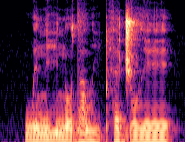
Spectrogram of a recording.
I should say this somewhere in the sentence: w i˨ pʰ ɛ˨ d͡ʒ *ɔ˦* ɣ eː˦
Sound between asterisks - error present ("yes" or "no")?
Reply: yes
